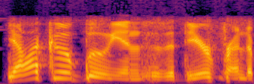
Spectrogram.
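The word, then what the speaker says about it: Jacob: His name is spelled J-A-C-O, Yaku, pronounced like Yahoo email without the H. So Yakub Buyans, B-O-O-Y-E-N-S.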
